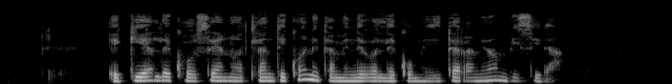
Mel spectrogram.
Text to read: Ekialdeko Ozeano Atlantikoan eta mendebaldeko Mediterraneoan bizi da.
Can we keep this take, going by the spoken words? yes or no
yes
